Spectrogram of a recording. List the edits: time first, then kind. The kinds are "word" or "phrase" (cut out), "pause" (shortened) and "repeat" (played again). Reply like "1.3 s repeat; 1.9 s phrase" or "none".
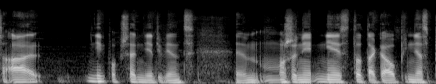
1.0 s word; 1.6 s word; 2.4 s word; 3.1 s word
